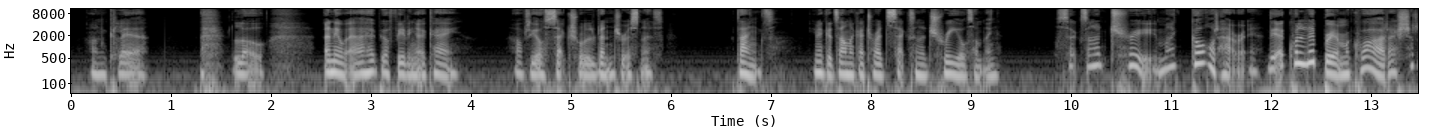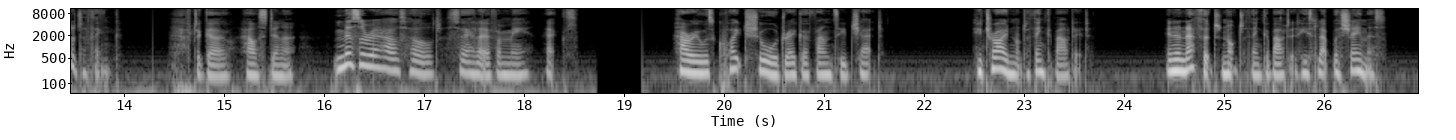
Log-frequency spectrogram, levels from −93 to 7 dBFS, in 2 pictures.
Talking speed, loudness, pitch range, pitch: 175 wpm, -25 LUFS, 170-220 Hz, 185 Hz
